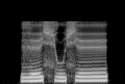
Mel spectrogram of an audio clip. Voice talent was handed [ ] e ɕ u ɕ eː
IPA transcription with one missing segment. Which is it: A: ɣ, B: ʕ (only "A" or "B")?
A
